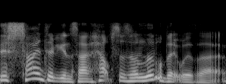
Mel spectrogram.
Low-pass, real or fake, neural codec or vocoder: 7.2 kHz; fake; codec, 16 kHz, 2 kbps, X-Codec, HuBERT features, trained on balanced general audio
